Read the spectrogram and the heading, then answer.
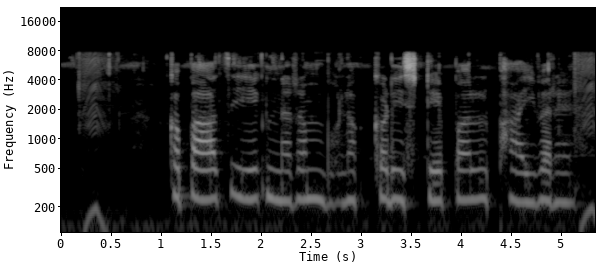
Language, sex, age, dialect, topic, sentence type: Hindi, female, 18-24, Kanauji Braj Bhasha, agriculture, statement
